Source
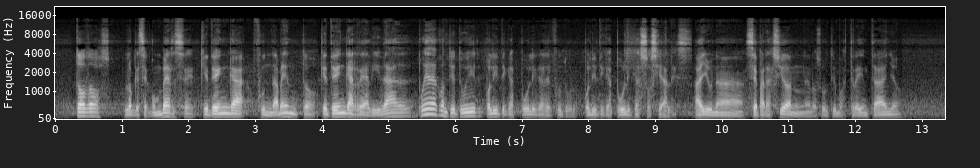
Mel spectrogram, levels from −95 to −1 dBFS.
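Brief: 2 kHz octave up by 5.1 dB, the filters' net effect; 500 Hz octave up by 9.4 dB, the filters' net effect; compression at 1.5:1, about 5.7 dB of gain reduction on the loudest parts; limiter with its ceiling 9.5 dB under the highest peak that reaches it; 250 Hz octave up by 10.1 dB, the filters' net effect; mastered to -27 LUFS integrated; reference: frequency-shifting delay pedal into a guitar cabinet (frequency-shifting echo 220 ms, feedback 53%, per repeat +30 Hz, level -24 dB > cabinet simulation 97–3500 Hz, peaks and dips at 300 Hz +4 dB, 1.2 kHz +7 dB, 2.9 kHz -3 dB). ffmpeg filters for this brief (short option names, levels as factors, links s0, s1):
-filter_complex "[0:a]equalizer=f=250:t=o:g=8,equalizer=f=500:t=o:g=8,equalizer=f=2000:t=o:g=5,acompressor=threshold=0.0708:ratio=1.5,alimiter=limit=0.188:level=0:latency=1,asplit=4[s0][s1][s2][s3];[s1]adelay=220,afreqshift=30,volume=0.0631[s4];[s2]adelay=440,afreqshift=60,volume=0.0335[s5];[s3]adelay=660,afreqshift=90,volume=0.0178[s6];[s0][s4][s5][s6]amix=inputs=4:normalize=0,highpass=97,equalizer=f=300:t=q:w=4:g=4,equalizer=f=1200:t=q:w=4:g=7,equalizer=f=2900:t=q:w=4:g=-3,lowpass=f=3500:w=0.5412,lowpass=f=3500:w=1.3066,volume=0.794"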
